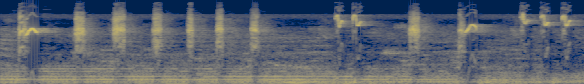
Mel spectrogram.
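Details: Olive-backed sunbird lure call for a bird that has stopped singing: loud, high, ringing chirps spaced about every third of a second, then doubled twittering notes near the end.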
